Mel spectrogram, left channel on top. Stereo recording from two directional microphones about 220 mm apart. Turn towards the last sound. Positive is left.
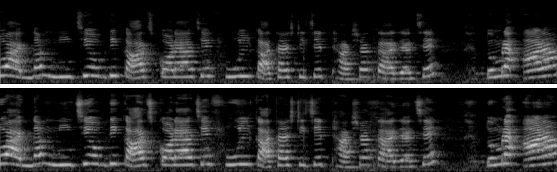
turn(degrees=-15)  # may be behind; listen again after turning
